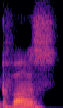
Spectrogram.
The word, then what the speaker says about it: kvass: But somebody developed a type of a drink which was called kvass. Kvass, I guess in English you spell it K-V-A-S, kvass.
